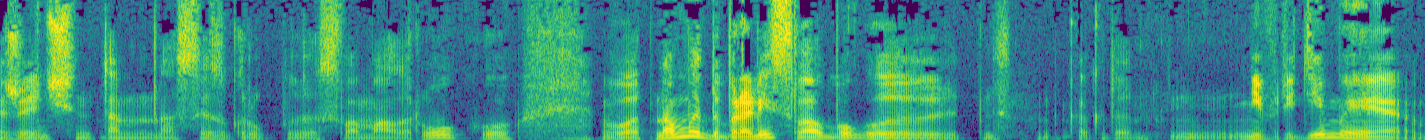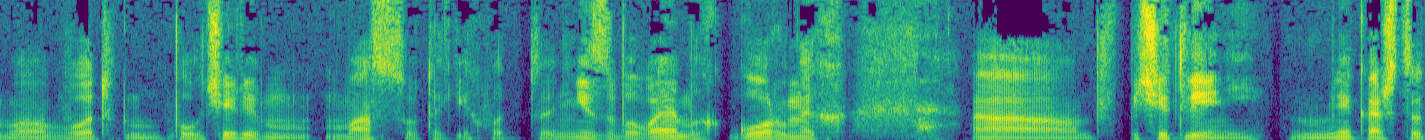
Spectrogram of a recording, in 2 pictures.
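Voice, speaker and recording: Мужчина, ведущий непринуждённой беседы о личном опыте, говорит с запинками, повторяя начала слов. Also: male voice, sits low, darkish tone, no room sound. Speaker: host. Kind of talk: casual travel conversation.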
